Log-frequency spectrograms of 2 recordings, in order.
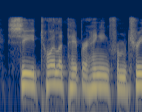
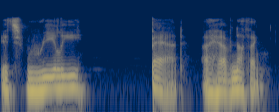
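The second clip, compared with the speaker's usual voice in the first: put-on weepy, crying voice. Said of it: "he's just as weepy as can be".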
